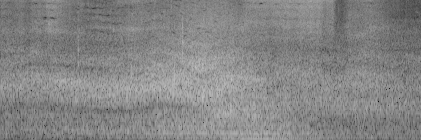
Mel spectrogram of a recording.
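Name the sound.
truck passing by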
